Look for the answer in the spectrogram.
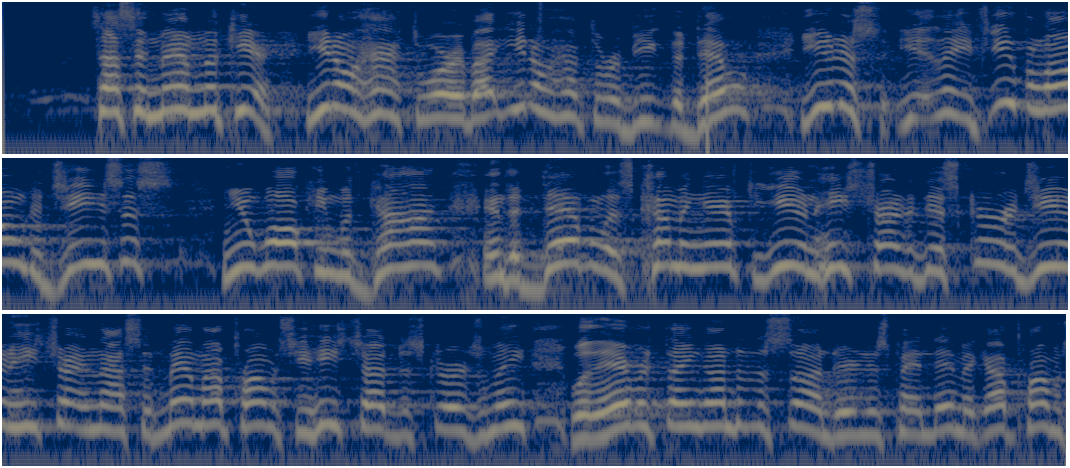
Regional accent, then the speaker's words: Alabama, United States; He liked me because I was from Alabama.

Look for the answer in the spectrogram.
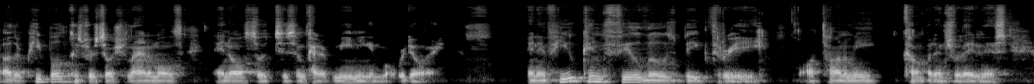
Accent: New York City, New York, United States; And I grew up in New York City.

